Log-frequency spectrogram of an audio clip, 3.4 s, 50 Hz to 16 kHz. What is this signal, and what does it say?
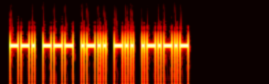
Morse code, heard as a keyed tone, about 34 wpm, 700 Hz. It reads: GOLD.
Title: Sentences from Top 1500 Words 35wpm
